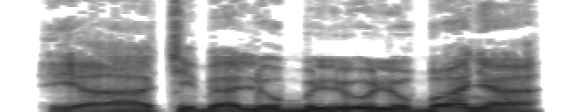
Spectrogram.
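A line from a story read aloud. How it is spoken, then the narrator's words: Shouting with grateful delight. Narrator (Russian): крикнул в порыве восторженной благодарности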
